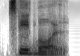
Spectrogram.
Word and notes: speedball: Indian

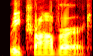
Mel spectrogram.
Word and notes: retrovert: American English

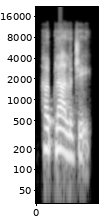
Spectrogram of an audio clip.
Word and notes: haplology: Indian

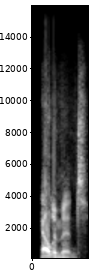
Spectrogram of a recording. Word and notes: element: American English

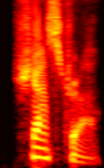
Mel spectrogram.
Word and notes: Shastra: American English

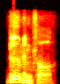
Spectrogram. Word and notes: Bluemantle: British English

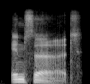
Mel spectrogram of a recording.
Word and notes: insert: British English

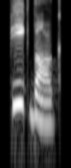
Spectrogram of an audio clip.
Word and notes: peatbog: Indian

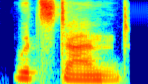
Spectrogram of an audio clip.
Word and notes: withstand: Indian

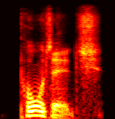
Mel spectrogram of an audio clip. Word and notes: portage: British English

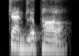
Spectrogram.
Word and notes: candlepower: Indian

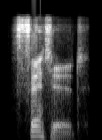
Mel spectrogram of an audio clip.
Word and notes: fetid: British English

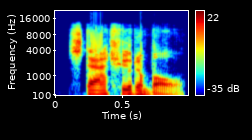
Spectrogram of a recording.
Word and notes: statutable: American English

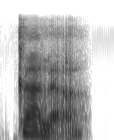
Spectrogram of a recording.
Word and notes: colour: Indian

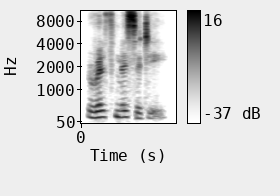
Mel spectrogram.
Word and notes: rhythmicity: Indian

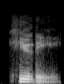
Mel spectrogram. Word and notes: cutie: American English

